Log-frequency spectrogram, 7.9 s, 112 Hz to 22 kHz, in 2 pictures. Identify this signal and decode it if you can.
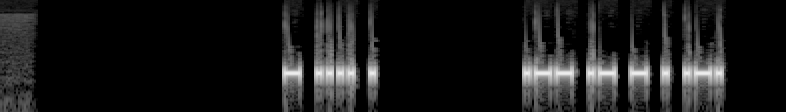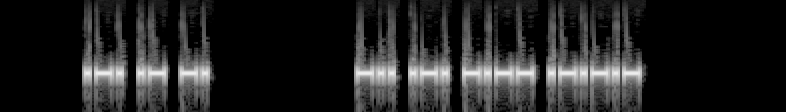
Morse code, heard as a keyed tone, about 41 wpm, 700 Hz. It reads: THE WATER RAN DRY.
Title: 4x Word-Spacing - Sentences from Top 500 Words - 45wpm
